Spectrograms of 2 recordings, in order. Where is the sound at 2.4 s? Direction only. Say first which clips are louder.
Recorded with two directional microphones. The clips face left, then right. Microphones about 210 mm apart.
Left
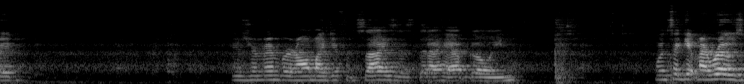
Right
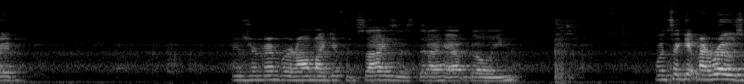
Right 1 dB; 10° right (ahead or behind).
